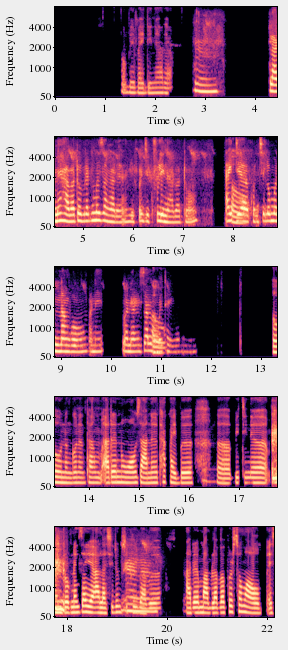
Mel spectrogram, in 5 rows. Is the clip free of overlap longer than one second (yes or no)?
yes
